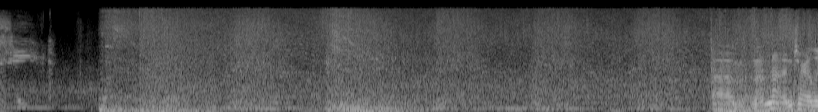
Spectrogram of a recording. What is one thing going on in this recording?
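A mining laser buzzes steadily.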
